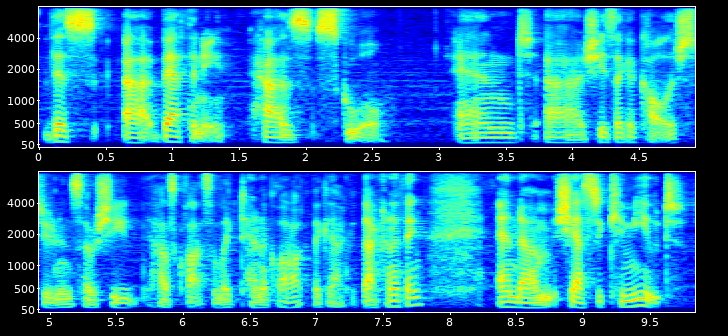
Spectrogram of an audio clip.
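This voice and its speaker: A man's voice: lowish voice, gravelly, darkish tone. A man co-hosting a podcast, telling a spooky family story in a casual, rambling way full of fillers and restarts. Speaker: podcast co-host.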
